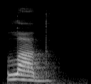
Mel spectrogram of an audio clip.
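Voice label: "лад" Komi, female; kpv audio dict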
